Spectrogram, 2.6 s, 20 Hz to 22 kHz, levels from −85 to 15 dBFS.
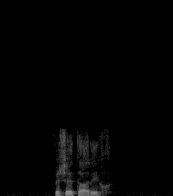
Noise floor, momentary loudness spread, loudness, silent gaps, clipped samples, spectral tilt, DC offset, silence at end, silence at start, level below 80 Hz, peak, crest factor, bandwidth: -83 dBFS; 9 LU; -39 LUFS; none; under 0.1%; -5.5 dB/octave; under 0.1%; 0.95 s; 0.85 s; -74 dBFS; -22 dBFS; 20 dB; 7.6 kHz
